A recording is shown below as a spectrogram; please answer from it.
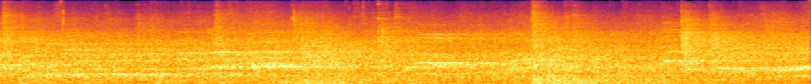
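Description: Ice hockey rink sound from live play: a steady hum of arena voices with three sharp knocks from the play on the ice, spaced about a second and a half apart.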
